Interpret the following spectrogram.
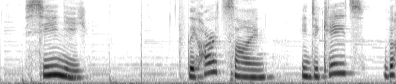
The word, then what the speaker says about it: синий: The letters Е, Ё, И, Ю, Я after these consonants indicate that these consonants are pronounced softly. For example, синий.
